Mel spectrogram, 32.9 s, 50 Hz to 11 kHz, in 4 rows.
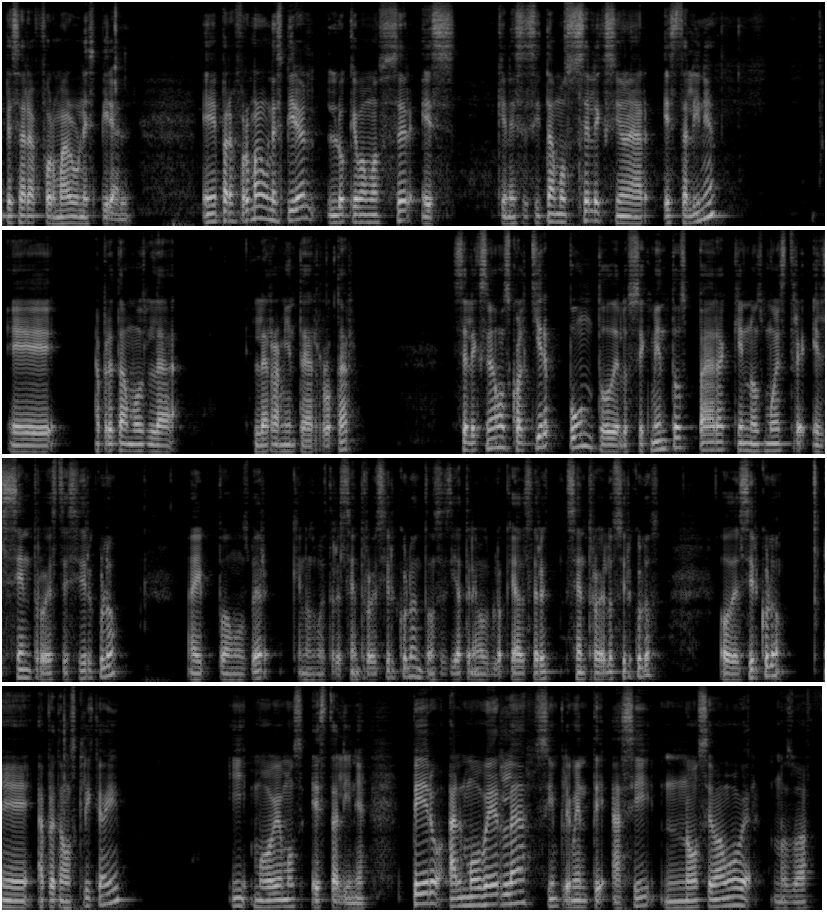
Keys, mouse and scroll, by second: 5.5 space, 6.2 click, 7.2 click, 11.4 click, 17.5 middle click, 18.1 middle click, 25.3 click, 30.9 click.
